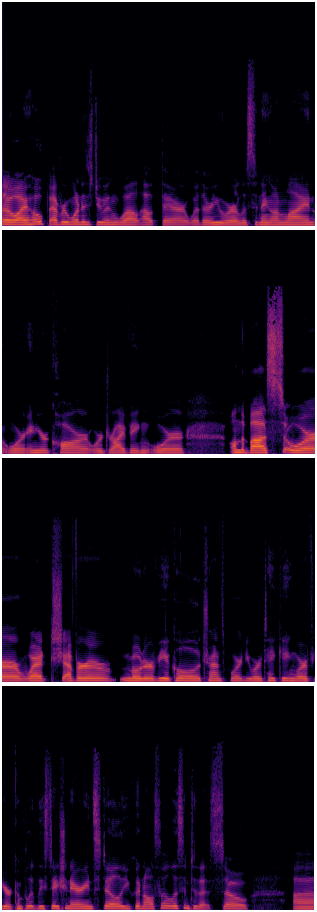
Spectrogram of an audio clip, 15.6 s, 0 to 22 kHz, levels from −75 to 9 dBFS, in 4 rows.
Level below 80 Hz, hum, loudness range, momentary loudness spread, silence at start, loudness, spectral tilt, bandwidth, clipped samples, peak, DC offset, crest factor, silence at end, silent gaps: -64 dBFS; none; 6 LU; 10 LU; 0 s; -26 LUFS; -5 dB/octave; 16.5 kHz; under 0.1%; -6 dBFS; under 0.1%; 20 dB; 0 s; none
